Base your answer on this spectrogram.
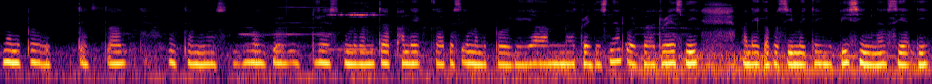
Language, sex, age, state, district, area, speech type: Manipuri, female, 45-60, Manipur, Imphal East, rural, spontaneous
